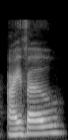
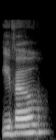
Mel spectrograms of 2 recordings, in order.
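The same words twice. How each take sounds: First: "Ivo" pronounced EYE-vo; "Ivo" with an eye sound. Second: Questioning "Evo", pronounced EE-vo; "Evo" with an ee sound. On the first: Unsure of the director's name, "Ivo" said EYE-vo. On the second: Checking the director's name, "Evo" said EE-vo. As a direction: say "Evo" starting with a long ee. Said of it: "Evo, yeah". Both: Real, not acted.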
